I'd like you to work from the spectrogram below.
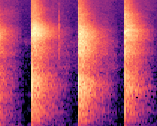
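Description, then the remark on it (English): Three slow, evenly spaced hand claps from a single person, each crisp, with a short ringing tail and quiet gaps between them; no one speaks. “Hell yeah, there should be more people clapping.”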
